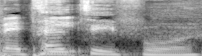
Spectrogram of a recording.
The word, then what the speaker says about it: petit four: Oh, petit four. Yeah, he just doesn't know how to say it.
